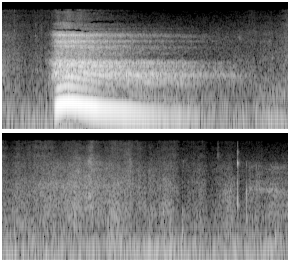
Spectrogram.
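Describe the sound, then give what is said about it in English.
A single deep breath during a guided relaxation session, loud and breathy with a voiced, sighing edge that falls in pitch and fades within about a second and a half, followed by near silence. “we're going to take some deep breaths.”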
